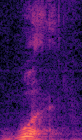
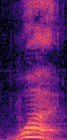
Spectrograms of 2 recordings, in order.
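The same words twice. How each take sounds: First: It sounds impatient and irritated. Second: It sounds sharp and angry. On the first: The speaker wants the other person to hurry up. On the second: The speaker resents being called upon. "Angry for being called upon"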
